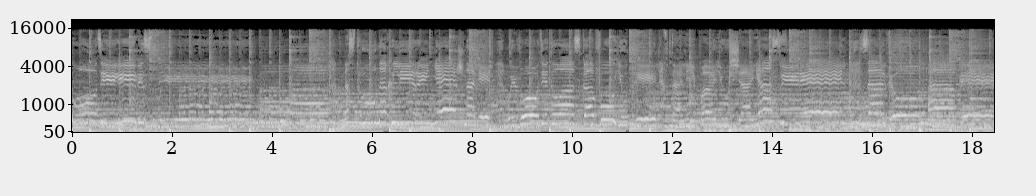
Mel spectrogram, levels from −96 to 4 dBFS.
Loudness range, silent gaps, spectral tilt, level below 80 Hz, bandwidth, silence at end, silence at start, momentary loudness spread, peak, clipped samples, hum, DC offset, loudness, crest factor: 1 LU; none; -4.5 dB/octave; -22 dBFS; 15.5 kHz; 0 s; 0 s; 3 LU; 0 dBFS; under 0.1%; none; under 0.1%; -13 LUFS; 12 dB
